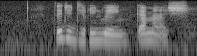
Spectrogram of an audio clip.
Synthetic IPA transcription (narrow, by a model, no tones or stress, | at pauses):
t͡sʼedidirilweŋ̩kʼamaːʃi̥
